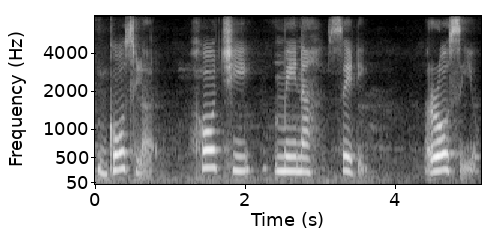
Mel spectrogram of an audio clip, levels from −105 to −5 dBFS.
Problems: none marked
